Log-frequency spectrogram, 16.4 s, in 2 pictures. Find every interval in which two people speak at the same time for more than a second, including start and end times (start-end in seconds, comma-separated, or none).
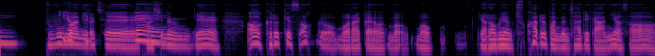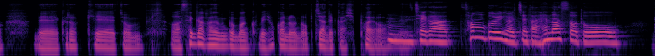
0.7-2.2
